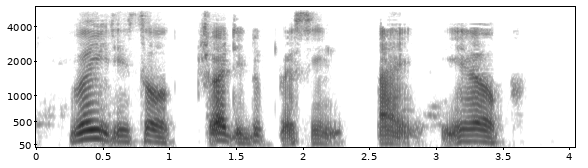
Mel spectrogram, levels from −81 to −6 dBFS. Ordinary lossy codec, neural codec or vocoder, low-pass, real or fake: AAC, 48 kbps; none; 5.4 kHz; real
